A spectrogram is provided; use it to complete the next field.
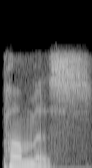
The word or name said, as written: pomace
